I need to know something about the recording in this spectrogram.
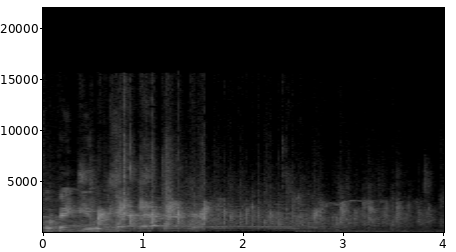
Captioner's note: group applauding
